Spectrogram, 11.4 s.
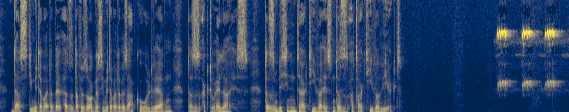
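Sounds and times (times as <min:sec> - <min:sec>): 
speech: 0:00.2 - 0:08.1
telephone ringing: 0:09.9 - 0:11.3.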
